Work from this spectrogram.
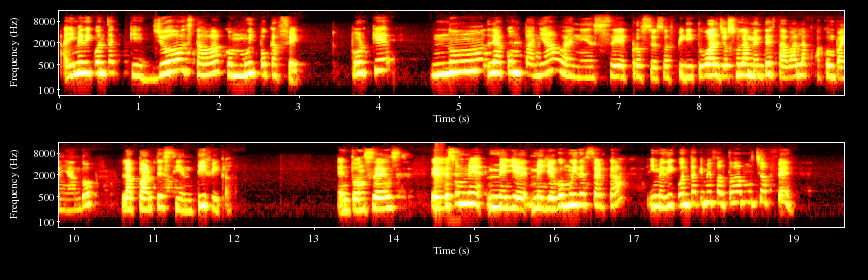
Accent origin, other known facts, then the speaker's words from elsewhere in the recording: Paraguay; Y soy de Paraguay.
